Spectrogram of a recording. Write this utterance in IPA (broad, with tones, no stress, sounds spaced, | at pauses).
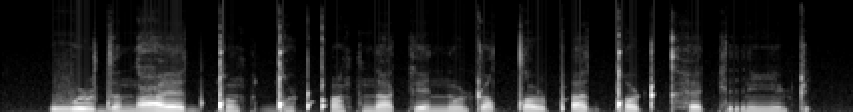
v u˦ ɭ d ɤ˨ n ʕ ɛː˦˨ d ǃ õ˨ k ɡ͡ǃ o˨ ʈ qʼ ĩ˨ k n a˨ k e˨ n ũ˨ ʈ o˨ d tˤ i˨ ɭ pʼ a˨ d ǃ ɔ˨ ʈ kʰ ɛ˨˦ k r ĩː˨ ʈ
